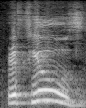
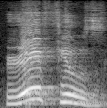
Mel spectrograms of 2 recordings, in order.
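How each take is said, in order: First: The stress is on the second syllable. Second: The stress is on the first syllable. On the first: It is used as a verb. "ये हो गया verb" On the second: It is used as a noun. "ये हो गया noun"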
